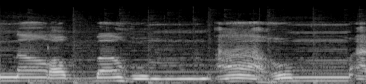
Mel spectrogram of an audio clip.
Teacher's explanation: suara terdengar suara yang disamarkan diantara bibir atau di bibir ah seperti suara dengungan tetapi ini tempat yaitu di bibir baik bukan di hidung atau di rongga hidung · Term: Ikhfa Syafawi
